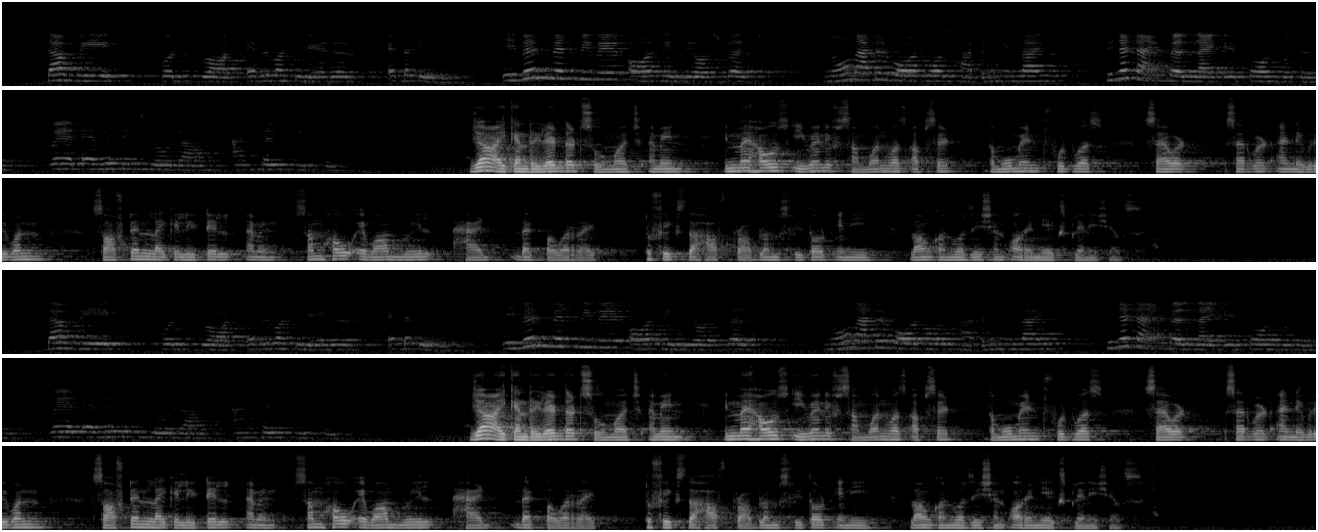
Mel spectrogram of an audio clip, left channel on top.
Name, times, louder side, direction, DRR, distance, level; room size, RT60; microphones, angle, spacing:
voice 1, 0.4-1.1 1.6-3.5 3.8-4.5 5.0-7.5 8.2-10.5 11.0-16.5, left 2 dB, 30° left, 3 dB, 1.4 m, -48 dB
voice 2, 17.8-20.0 20.4-22.7 23.0-24.1 24.6-25.0 25.4-26.7 27.2-32.2 32.7-35.0 35.4-37.7, right 2 dB, 15° right, 14 dB, 0.3 m, -33 dB
15.5 x 6.1 x 7.2 m, 1.5 s
head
